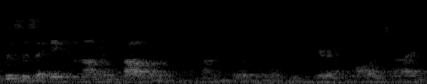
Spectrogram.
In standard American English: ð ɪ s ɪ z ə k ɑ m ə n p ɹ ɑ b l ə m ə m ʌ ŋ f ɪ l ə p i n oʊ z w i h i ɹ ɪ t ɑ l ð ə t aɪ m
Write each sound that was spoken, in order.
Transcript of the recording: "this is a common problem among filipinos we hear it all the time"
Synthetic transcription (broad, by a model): ð ɪ s ɪ z ə k ɑ m ə n p ɹ ɑ b l ə m ə m ʌ ŋ f ɪ l ə p i n oʊ z w i h i ɹ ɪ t ɑ l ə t aɪ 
